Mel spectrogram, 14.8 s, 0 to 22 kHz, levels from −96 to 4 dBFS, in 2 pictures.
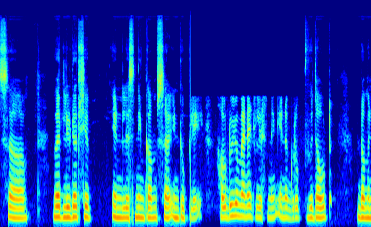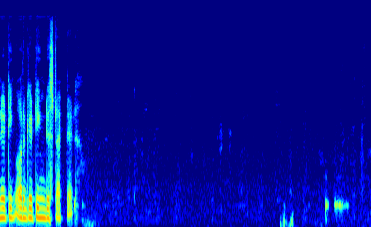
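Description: Input switched to a poorer device, 3.82 to 6.10 s: speech abruptly loses everything above 3.8 kHz and turns boxy, likely a narrower-band microphone, then clears without a gap.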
